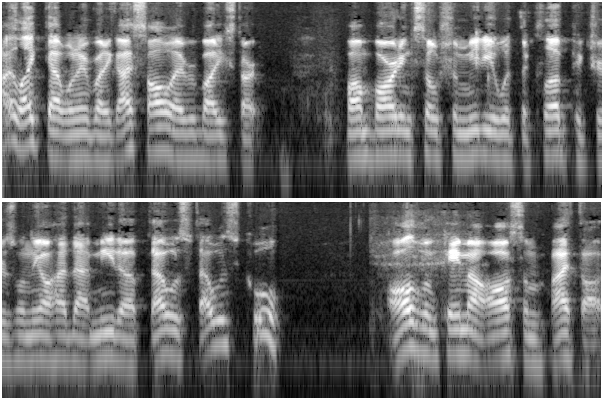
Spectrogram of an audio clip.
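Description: Talking at a very fast pace, a man with a fairly high pitch and an American accent uses ordinary pitch variation. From US South, Atlanta. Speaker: army veteran. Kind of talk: casual chat.

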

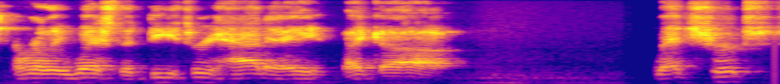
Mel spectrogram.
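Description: In an American accent, the words come at a moderate pace. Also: man. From southern Iowa. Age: 30s. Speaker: wrestling coach and teacher. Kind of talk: casual interview chat.

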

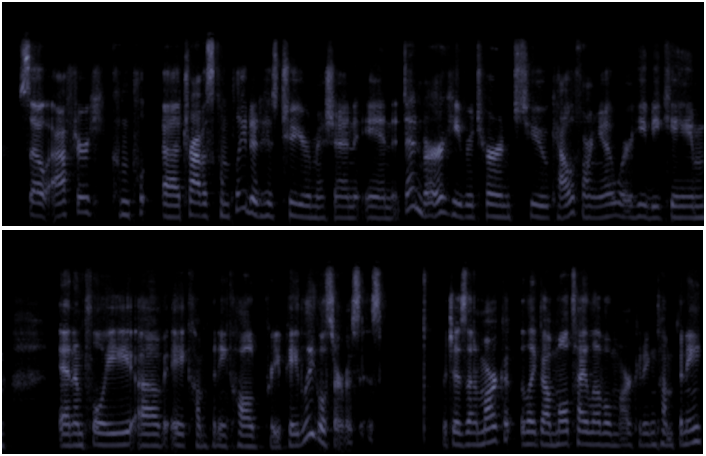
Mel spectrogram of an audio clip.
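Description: Against a quiet background, a woman with a plain, everyday voice speaks at a moderate pace, fairly low in pitch with ordinary pitch variation. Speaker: podcast host. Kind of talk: casual chat.

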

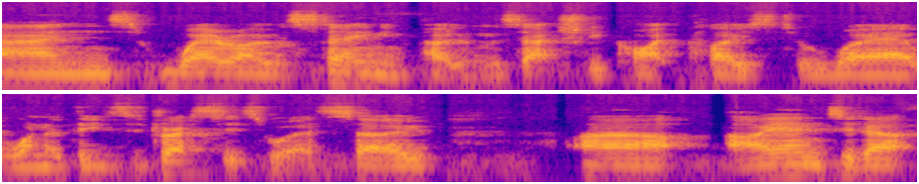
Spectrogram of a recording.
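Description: With a British accent, a man talks at a moderate pace in a flat, monotone way. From UK. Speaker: historian. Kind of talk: interview. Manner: halting, many fillers.

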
